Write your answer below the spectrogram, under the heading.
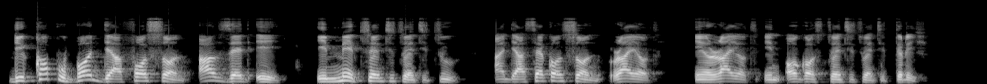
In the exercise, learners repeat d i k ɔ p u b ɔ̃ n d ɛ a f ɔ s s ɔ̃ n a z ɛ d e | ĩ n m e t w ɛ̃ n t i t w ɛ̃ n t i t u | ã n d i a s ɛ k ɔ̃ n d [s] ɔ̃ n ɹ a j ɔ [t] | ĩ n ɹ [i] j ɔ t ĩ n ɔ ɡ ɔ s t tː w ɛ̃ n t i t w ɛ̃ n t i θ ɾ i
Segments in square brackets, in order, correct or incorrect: correct, correct, incorrect

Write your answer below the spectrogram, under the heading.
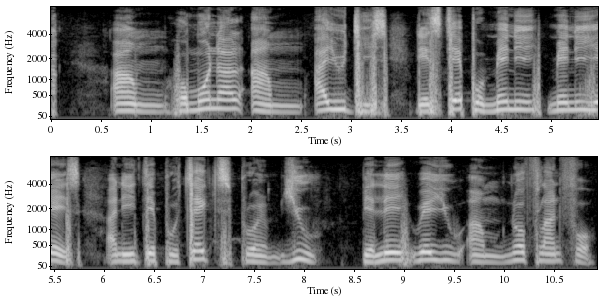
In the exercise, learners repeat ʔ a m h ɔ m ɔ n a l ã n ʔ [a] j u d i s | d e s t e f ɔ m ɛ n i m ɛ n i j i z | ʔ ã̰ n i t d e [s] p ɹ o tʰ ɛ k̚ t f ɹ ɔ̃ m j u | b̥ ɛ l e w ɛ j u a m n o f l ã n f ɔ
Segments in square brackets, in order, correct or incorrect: correct, incorrect

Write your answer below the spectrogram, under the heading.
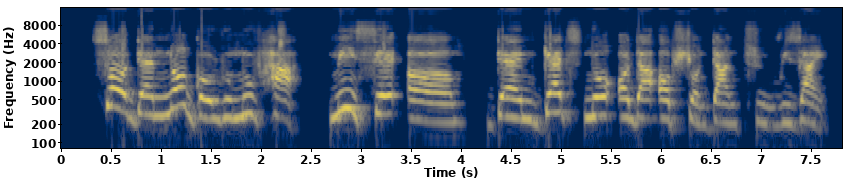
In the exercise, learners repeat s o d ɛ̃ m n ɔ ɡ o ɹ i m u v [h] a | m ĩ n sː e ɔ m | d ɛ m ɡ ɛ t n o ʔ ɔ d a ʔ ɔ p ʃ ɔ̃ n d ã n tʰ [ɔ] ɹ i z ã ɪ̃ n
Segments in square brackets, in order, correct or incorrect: correct, incorrect

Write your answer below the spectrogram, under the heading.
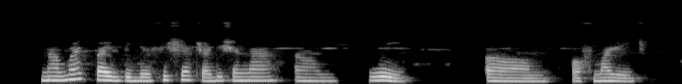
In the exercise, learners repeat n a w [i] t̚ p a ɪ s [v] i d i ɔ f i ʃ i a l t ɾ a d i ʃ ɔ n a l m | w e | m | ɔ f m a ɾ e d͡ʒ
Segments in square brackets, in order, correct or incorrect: incorrect, incorrect

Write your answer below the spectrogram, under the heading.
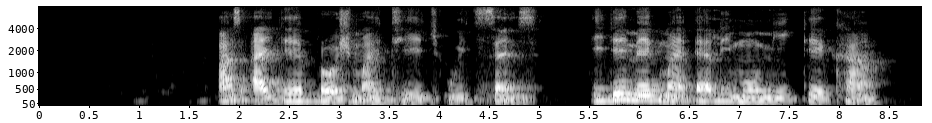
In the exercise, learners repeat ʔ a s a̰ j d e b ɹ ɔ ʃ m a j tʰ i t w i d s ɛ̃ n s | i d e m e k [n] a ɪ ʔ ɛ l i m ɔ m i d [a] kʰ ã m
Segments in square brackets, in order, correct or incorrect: incorrect, incorrect

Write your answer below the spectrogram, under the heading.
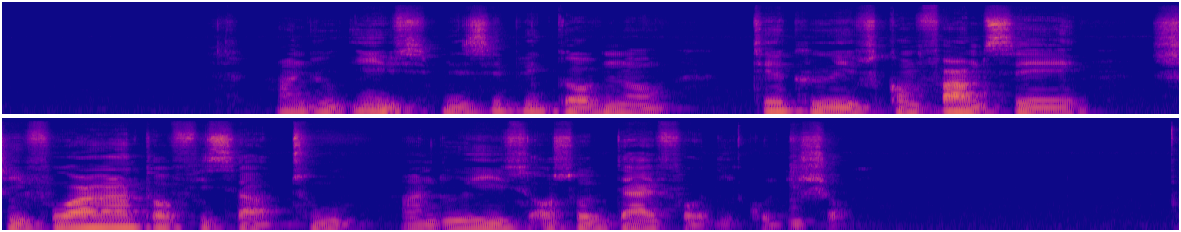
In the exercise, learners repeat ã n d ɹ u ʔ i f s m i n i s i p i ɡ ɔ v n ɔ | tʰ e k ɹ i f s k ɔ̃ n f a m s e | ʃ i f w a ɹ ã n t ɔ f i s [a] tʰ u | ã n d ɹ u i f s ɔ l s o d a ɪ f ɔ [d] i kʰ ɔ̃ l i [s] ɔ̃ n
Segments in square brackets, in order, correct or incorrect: correct, correct, incorrect

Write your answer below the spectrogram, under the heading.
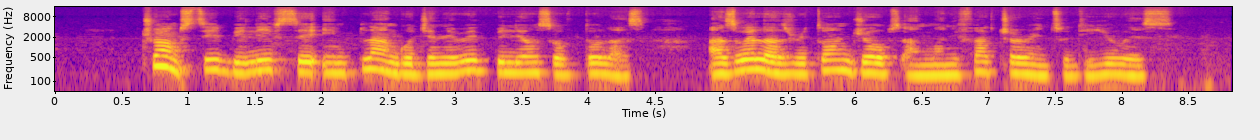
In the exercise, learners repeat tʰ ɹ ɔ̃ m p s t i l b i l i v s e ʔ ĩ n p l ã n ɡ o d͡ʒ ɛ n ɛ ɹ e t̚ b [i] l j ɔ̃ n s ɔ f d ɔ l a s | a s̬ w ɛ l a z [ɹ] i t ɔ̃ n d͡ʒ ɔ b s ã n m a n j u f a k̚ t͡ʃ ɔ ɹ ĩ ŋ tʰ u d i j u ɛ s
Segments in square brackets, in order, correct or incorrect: correct, correct

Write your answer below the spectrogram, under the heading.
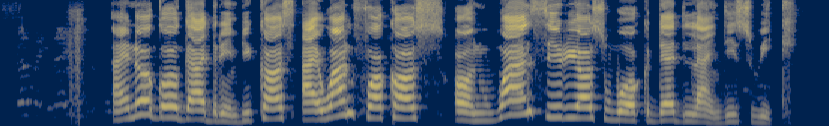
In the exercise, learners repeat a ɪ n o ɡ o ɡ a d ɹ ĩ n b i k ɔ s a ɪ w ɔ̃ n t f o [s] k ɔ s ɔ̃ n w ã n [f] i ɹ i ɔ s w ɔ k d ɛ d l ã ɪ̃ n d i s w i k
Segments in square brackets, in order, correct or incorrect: incorrect, incorrect

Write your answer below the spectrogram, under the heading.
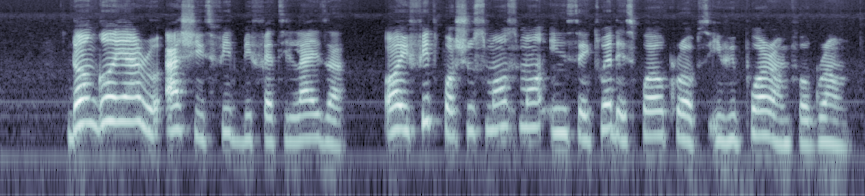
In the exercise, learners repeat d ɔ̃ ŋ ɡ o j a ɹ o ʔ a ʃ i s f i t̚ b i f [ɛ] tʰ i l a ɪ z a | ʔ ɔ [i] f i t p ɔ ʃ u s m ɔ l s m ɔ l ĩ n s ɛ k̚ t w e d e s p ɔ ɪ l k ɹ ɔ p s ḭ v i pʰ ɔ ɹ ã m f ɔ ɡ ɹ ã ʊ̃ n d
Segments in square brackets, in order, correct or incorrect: correct, correct

